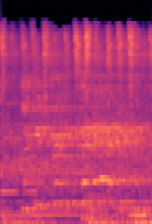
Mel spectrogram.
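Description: A live band playing a pop-rock song over the stadium PA, with a lead voice singing a held melodic line, heard from among the crowd.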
